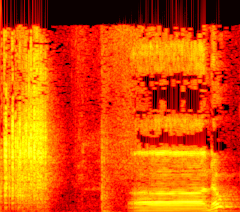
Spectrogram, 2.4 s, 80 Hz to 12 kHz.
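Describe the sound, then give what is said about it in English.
A quick burst of dice rattling and clattering, followed after a short pause by a sustained hummed vocal tone that slides upward at the end. “so I'd be rolling 46.”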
